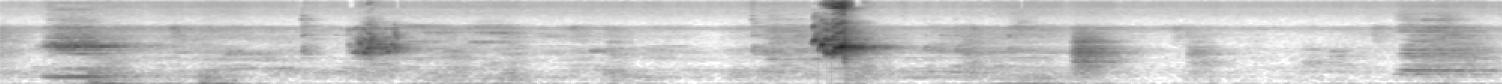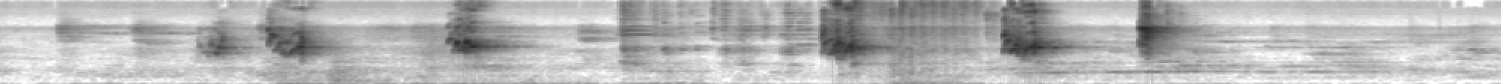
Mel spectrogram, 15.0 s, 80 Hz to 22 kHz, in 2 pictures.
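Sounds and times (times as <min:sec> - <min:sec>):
budgerigars chirping: 0:08.5 - 0:10.1.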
